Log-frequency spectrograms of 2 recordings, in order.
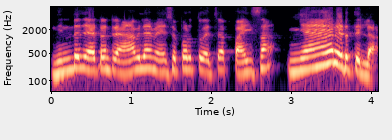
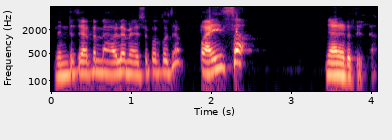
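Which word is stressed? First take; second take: ഞാൻ; പൈസ. First: The stress falls on the word ഞാൻ. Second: The stress falls on the word പൈസ. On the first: Someone else may have taken it. "അപ്പൊ ഊന്നൽ ഞാനും കൊണ്ട് കൊടുത്തു കഴിഞ്ഞാൽ" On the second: Other things may have been taken instead. "പൈസ എടുത്തില്ല"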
